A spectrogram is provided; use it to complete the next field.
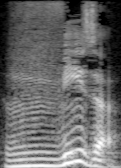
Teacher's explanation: I said fisa with an unvoiced F I should have said V Visa with a voiced V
